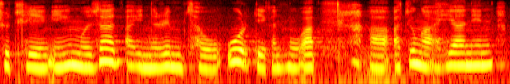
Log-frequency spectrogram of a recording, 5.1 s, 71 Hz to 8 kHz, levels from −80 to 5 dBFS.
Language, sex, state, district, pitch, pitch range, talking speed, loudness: Mizo, female, Mizoram, Aizawl, 195 Hz, 185-210 Hz, 200 wpm, -17 LUFS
